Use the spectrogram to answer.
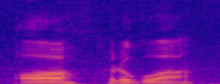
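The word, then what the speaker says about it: au revoir: Sixth is, यहाँ पे आप प्रोनाउंसिएशन ज़रा ध्यान से देखिए। This word is called ऑ रुगवा, it means good bye in French.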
